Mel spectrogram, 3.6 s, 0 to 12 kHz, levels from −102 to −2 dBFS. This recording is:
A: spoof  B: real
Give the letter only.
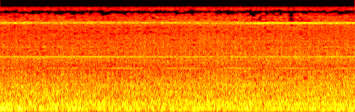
A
